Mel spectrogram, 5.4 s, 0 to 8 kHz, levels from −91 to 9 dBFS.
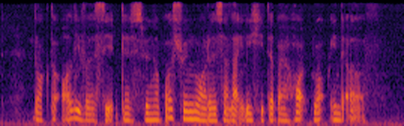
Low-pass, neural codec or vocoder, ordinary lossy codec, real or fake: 7.2 kHz; codec, 16 kHz in and 24 kHz out, 2.2 kbps, FireRedTTS-2 codec; none; fake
